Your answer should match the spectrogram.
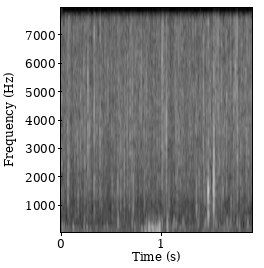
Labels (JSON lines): {"label": "biophony", "recorder": "SoundTrap 300"}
